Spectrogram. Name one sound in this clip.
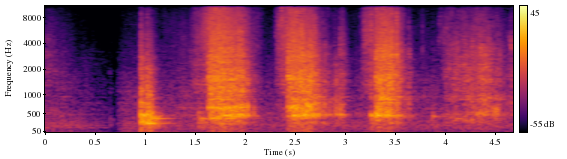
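Ice cubes clatter into a plastic jug.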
